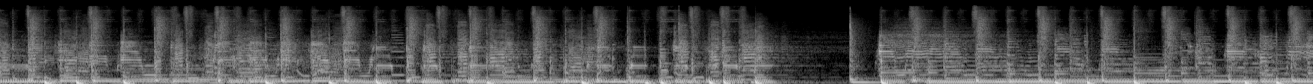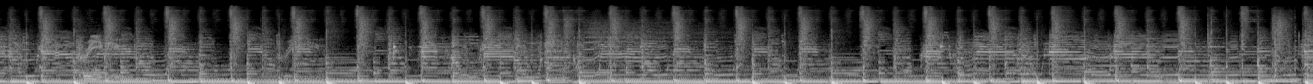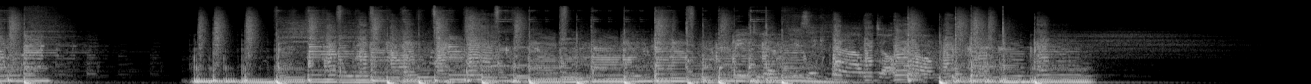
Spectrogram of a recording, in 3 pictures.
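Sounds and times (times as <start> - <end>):
hot funky groove music: 0.0 - 27.2, 28.1 - 37.4.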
